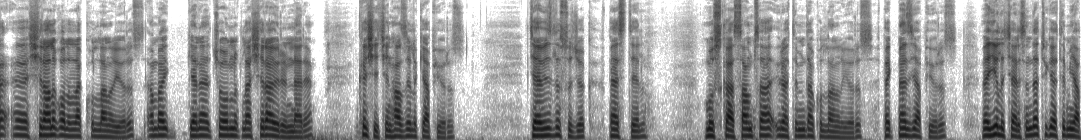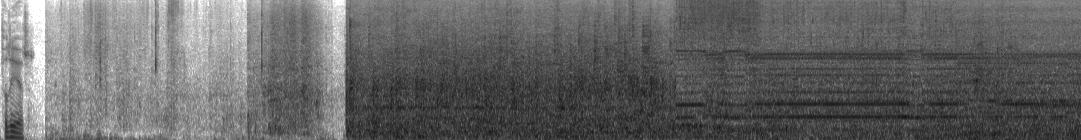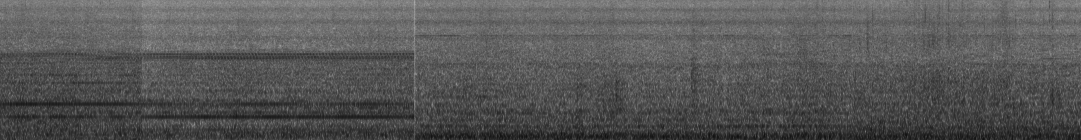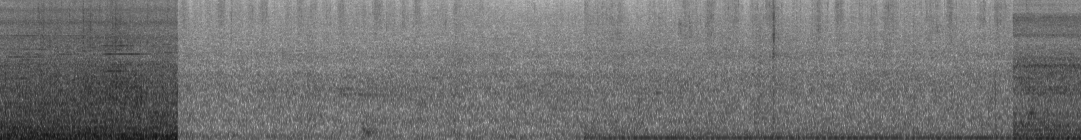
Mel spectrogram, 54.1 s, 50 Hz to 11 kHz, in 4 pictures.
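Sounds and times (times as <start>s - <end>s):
grape-crushing machine whining: 17.8s - 42.8s, 53.2s - 54.0s
liquid boiling rumble: 32.4s - 42.8s.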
